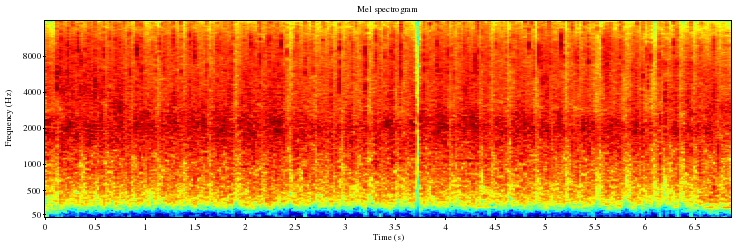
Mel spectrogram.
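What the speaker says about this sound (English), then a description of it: "let's give them a round of applause" Audience applause fills a school awards night hall, steady and loud throughout with dense overlapping claps and no break except one brief dropout.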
